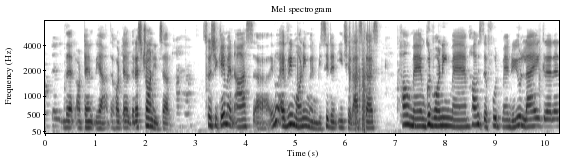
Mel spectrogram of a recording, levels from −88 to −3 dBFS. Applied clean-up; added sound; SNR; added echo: classical method log-MMSE.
